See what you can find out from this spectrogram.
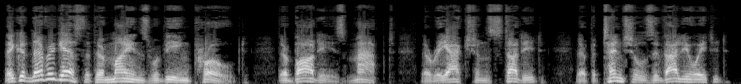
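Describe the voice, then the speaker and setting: Husky, expressive male narrator. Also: fairly low pitch, unhurried, no echo. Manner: expressive, dramatic reading with swelling emphasis. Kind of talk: scripted narration of a novel.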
